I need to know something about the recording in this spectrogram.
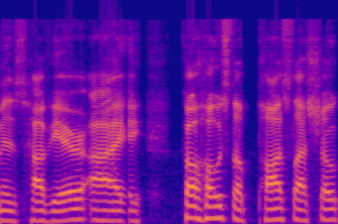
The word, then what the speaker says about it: Xavier: What's up Xavier? How you doing man? How you doing call it's actually pronounced Javier.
